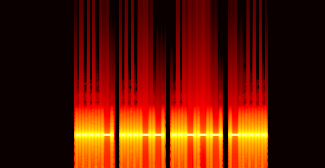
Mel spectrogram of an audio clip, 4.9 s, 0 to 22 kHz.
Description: Morse code, heard as a keyed tone, about 25 wpm, 700 Hz. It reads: 4326
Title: Common Cut Numbers - 4-Digit 25wpm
